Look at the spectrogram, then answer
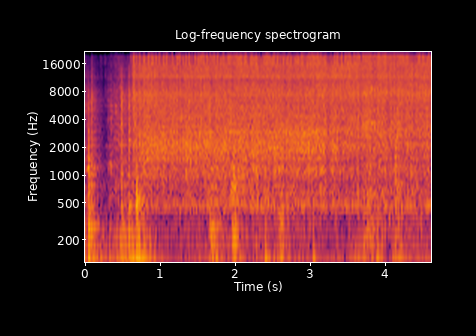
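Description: Ground beef for a moussaka tray hits hot oil already used to fry garlic, bursting into a loud, steady close sizzle with occasional utensil clinks from stirring.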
